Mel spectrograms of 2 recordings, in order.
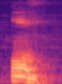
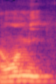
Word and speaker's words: ohm: a última letra do alfabeto grego, e é pronunciada om. Om, não é omi não, tá? É om mesmo.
